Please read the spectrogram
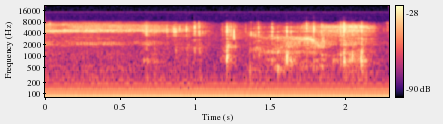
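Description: Faint small clicks and scrapes of hands handling a screwdriver and parts over an opened laptop, with a few light ticks about halfway through and near the end.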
